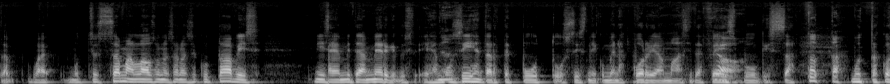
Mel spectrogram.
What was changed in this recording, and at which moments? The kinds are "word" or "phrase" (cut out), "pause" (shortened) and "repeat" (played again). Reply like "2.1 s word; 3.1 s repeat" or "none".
3.3 s word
